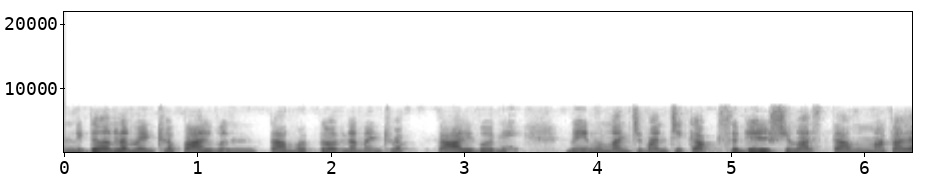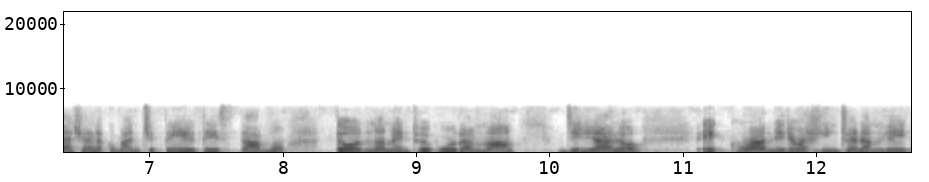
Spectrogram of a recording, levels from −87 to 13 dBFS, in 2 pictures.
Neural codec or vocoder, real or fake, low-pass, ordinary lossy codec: codec, 24 kHz, 0.9 kbps, WavTokenizer, medium music audio release; fake; 7.2 kHz; none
